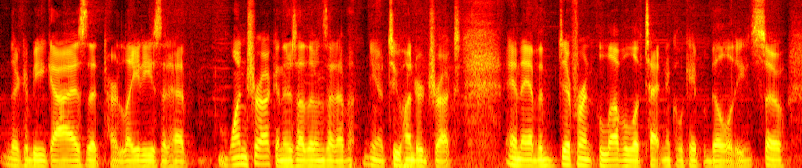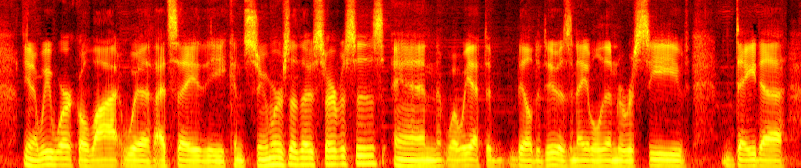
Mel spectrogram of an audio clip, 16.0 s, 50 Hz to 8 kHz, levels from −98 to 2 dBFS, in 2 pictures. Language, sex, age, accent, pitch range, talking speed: English, male, 30-49, American, 95-105 Hz, 225 wpm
